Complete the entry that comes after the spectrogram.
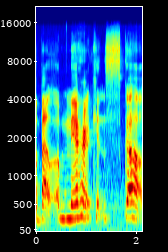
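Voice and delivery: put-on posh, upper-class delivery. Repeating a phrase while reading a story aloud: posher voice. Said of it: "'Cause it needs to be posher".

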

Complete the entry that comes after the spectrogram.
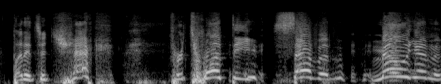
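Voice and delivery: put-on yell, very high and shrill. Retelling how a man yelled into the phone again; retelling a yell into the phone. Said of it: "he yells into the phone again".

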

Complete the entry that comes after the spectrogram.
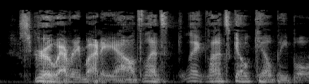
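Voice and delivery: barking, aggressive put-on voice. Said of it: "he sounds like a barking dog".

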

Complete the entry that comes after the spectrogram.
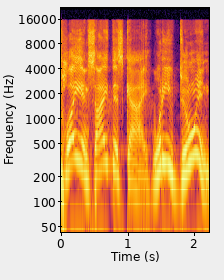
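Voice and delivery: mock high, swooping scream. Speaker retells screaming at a game on TV: retelling screaming at the TV. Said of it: "I'm screaming at the TV".

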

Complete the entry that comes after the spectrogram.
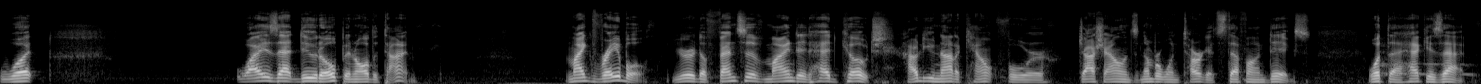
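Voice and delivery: usual speaking voice

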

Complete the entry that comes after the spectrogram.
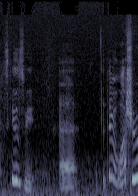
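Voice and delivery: put-on very slow, drawn-out old man voice, pitched high, soft. Retelling what a very elderly man asked on walking into the store, imitating his slow speech. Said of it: "he's talking so slow".

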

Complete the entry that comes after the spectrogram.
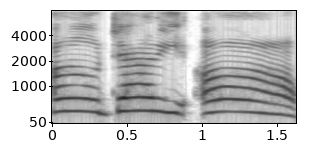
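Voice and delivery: high, soft, fake whiny voice.

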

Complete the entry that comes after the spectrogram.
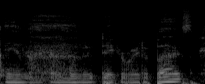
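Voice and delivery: secretive, hushed, private half-whisper. Retelling half-whispering to a woman in a store: imitating own half-whisper. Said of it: "I whisper to her".

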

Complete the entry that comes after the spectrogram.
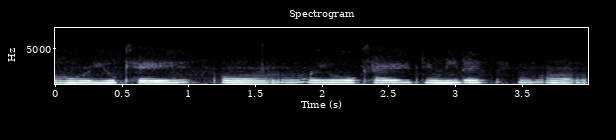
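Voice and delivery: high, fake kind voice, all put-on concern. Recounting how people who wouldn't leave the speaker alone talked to them: mocking a fake kind voice. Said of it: "in this fake, like, kind voice".

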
